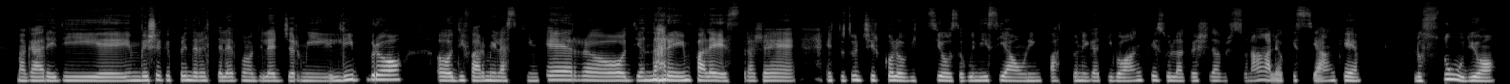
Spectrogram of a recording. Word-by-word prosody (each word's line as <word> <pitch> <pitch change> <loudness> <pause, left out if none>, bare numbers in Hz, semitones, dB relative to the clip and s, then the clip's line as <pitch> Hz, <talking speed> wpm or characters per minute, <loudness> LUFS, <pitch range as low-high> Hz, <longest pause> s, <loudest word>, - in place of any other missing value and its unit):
magari 175 -1 +1
di, 180 0 +1
ehm, 170 0 +2
invece 185 +2 +1
che 195 0 -4
prendere 190 0 +1
il 180 - -3
telefono 175 0 -2
di 175 0 -7
leggermi 170 -1 -2
il - - -1
libro, 220 +3 +4 0.4
o 180 -1 +5
di 185 +2 -1
farmi 185 0 +1
la 180 -1 +1
skincare, 195 +3 -1
o 180 0 +3
di 180 +1 -3
andare 195 +1 +6
in 190 +1 +4
palestra; 180 -2 +1
cioè 175 -1 -1 0.3
è 180 - -3
tutto 185 +2 -5
un 200 - +3
circolo 190 -2 +1
vizioso, 170 0 -2
quindi 175 +1 0
sì 190 +1 -2
ha 170 - +1
un 165 0 -3
impatto 170 +1 -6
negativo 170 0 -3
anche 185 +4 -2
sulla 175 -2 -2
crescita 175 +1 -6
personale 170 +3 -5
o - - -2
che 185 - -9
sia - - -5
anche 180 -1 -1 0.5
lo 175 - -1
studio. 175 -5 +2
180 Hz, 175 wpm, -23 LUFS, 175-190 Hz, 0.5 s, andare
